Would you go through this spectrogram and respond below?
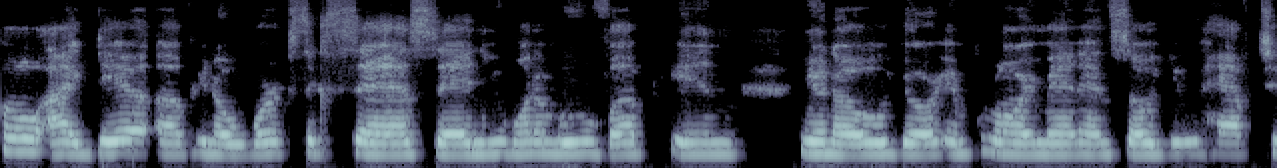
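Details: Adult panelist who stutters, reporting word avoidance and covertness as part of the stuttering; stuttering.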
